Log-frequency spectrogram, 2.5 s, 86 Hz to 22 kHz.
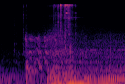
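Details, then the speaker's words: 2012 Daihatsu Xenia (All New), 157 shown on the odometer, during a used-car inspection: brief crank, catches at once and settles into a low steady idle without misses or rattles; car runs fine, AC cold. "Mobil masih oke. AC dingin teman-teman."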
